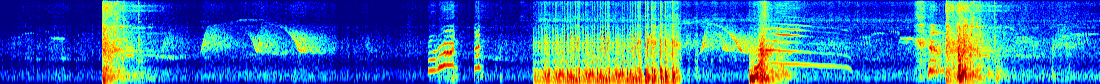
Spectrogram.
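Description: Ice and wood blocks crash and break.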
